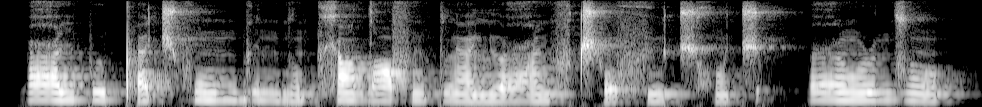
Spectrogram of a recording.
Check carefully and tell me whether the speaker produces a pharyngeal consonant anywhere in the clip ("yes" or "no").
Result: yes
